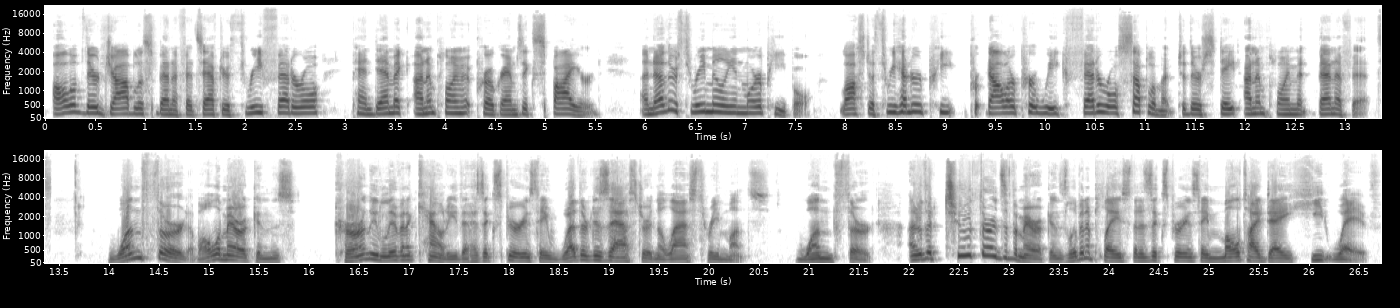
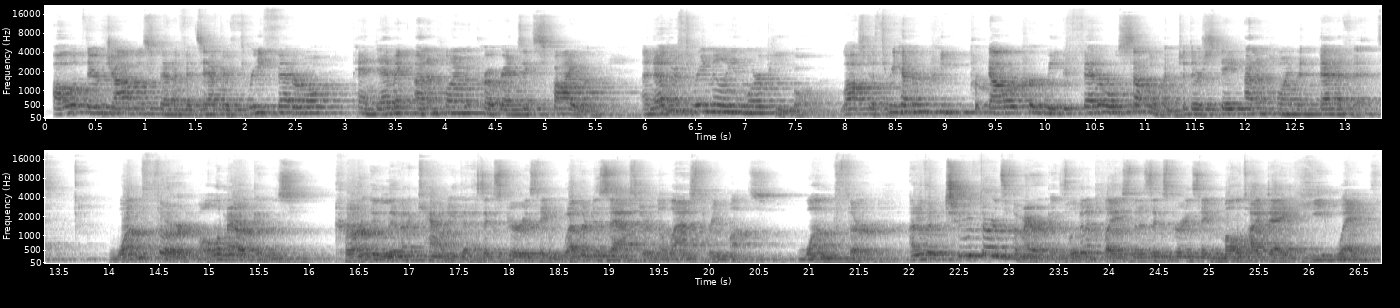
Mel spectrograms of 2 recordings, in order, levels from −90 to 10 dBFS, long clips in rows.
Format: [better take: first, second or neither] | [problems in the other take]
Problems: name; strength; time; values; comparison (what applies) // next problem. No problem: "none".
first | off-mic speech; far // room echo; noticeable; dies away in 1.4 s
